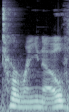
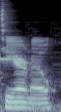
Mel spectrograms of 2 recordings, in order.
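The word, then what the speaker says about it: Tierno: got into a battle I don't know why I said Torino um I'm pretty sure it's pronounced tiero but uh yeah what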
